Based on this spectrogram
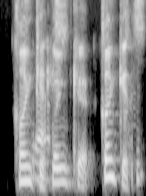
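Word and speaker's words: Tlingit: The guy's talking about the Tlingits? How do you say that? T-L-I-N-G. – Clinkets. – He's saying, you know that thing you guys do? Clinket. – Yeah, okay. Clinket. Got it.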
